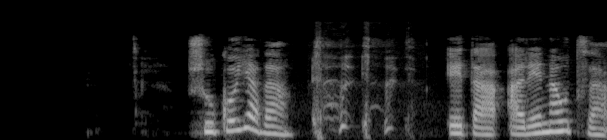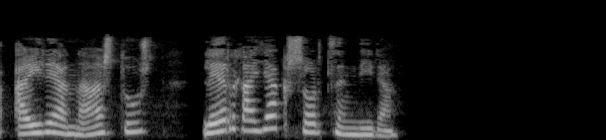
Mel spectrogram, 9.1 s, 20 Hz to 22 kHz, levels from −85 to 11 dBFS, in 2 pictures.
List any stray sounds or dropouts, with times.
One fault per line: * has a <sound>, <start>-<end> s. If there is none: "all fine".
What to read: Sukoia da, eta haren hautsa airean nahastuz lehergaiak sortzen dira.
* has a cough, 2.3-3.1 s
